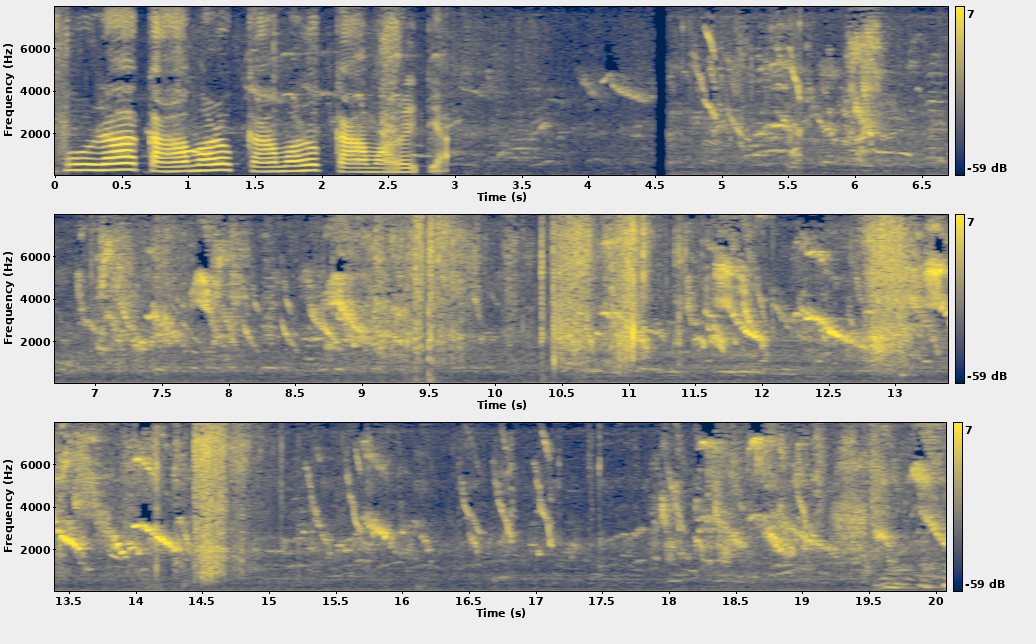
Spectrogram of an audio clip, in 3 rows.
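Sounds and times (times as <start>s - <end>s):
small birds chirping: 0.0s - 20.0s
leaves rustling: 8.8s - 15.8s.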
